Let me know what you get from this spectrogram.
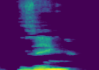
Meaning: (noun) 1. A short high-pitched humming sound, such as that made by a bullet or vibrating string 2. A witty insult or derogatory remark 3. Zest or vitality 4. Pleasant or exciting flavour of food
- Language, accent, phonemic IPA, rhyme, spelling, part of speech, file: English, US, /zɪŋ/, -ɪŋ, zing, noun / verb / interjection, En-us-zing.ogg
